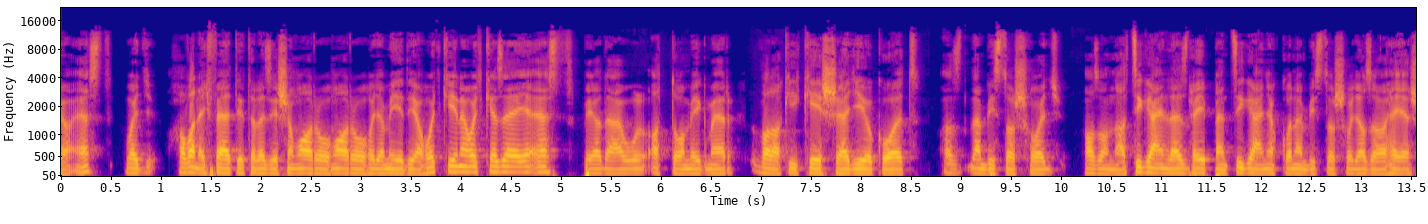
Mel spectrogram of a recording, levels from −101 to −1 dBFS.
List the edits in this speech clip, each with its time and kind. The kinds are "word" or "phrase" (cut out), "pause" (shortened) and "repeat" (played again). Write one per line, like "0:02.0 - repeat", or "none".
0:02.7 - repeat
0:11.3 - word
